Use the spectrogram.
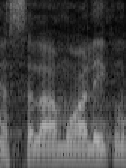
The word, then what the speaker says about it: السلام علیکم: میرے بھائی کا السلام علیکم اور صلی اللہ علیہ وسلم کا صحیح تلفظ بتا دیں. السلام علیکم کا ہے السلام علیکم, جو آج کل لوگوں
